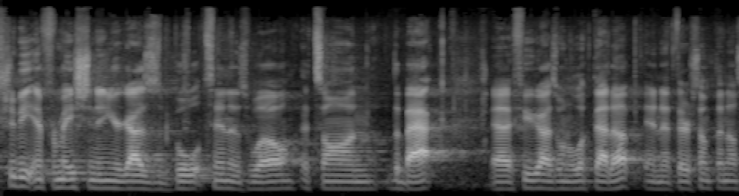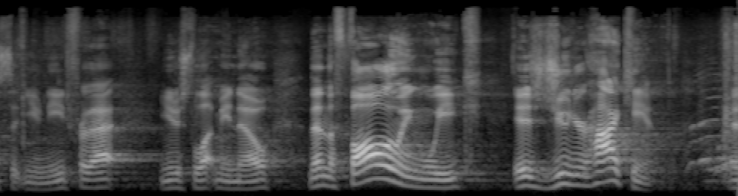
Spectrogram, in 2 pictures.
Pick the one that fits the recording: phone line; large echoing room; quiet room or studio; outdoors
large echoing room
